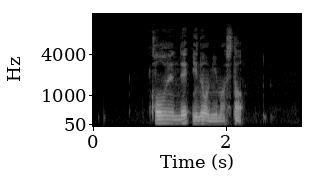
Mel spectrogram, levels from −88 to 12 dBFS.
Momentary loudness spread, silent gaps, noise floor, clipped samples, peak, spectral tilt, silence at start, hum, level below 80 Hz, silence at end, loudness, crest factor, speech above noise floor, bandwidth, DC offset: 10 LU; none; -74 dBFS; under 0.1%; -12 dBFS; -6 dB/octave; 0.9 s; none; -72 dBFS; 0.85 s; -30 LUFS; 20 dB; 45 dB; 10.5 kHz; under 0.1%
